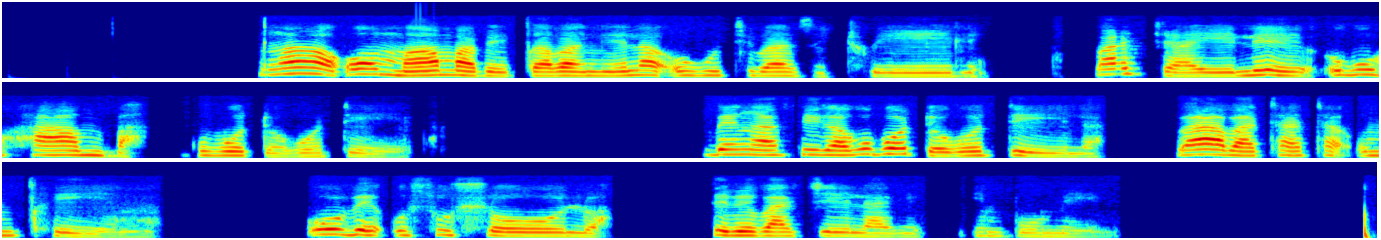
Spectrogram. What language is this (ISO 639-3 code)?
nde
